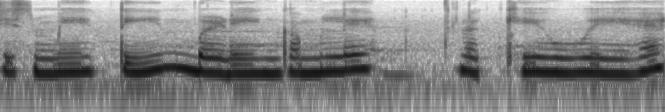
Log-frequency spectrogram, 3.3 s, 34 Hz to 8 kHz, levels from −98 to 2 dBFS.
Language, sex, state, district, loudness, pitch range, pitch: Hindi, female, Uttar Pradesh, Shamli, -15 LUFS, 235-255 Hz, 245 Hz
